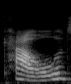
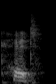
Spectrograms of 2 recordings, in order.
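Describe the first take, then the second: First: The L is sounded, matching the spelling. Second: The L is silent, as normally spoken. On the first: It helps remember the spelling. "you can say it how it looks" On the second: This is how the word is really said. "I never actually say it like that because it's could"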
